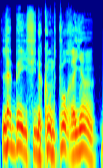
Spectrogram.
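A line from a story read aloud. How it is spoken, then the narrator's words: Sneering speech. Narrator (French): dit Aymaro toujours en ricanant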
